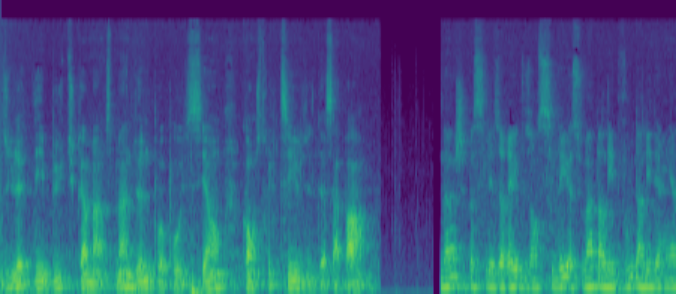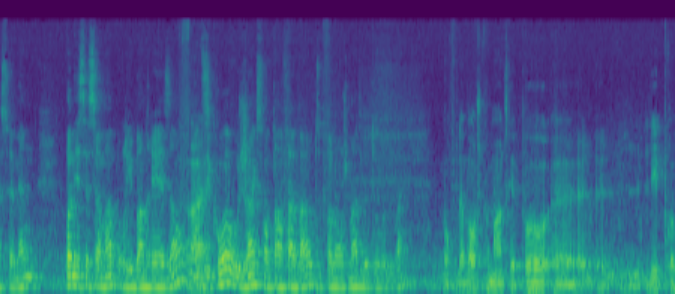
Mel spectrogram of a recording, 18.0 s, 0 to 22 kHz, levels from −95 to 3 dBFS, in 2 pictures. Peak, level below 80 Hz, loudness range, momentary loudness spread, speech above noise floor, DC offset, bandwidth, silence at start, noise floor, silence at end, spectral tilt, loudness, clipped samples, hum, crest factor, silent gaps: -4 dBFS; -42 dBFS; 5 LU; 10 LU; 36 dB; under 0.1%; 16 kHz; 0 s; -58 dBFS; 0 s; -7.5 dB/octave; -23 LUFS; under 0.1%; none; 18 dB; 5.77-5.85 s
